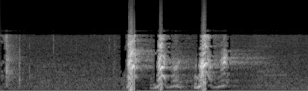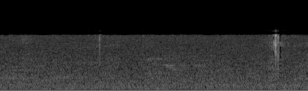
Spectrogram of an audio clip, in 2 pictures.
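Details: Golden Retriever puppy, a young female, giving a quick burst of three or four sharp barks around two seconds in, then quiet room noise with one faint click near the end.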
